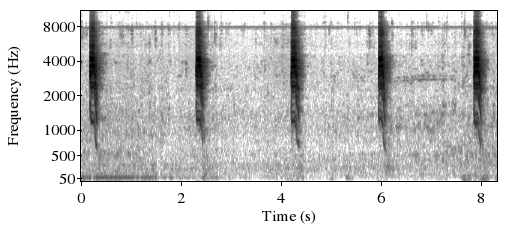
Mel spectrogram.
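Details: Long-tailed shrike, a lure recording played to prompt reluctant shrikes to sing: five loud, rasping, broadband squawks spaced about two seconds apart, each short and dropping at the end, in an otherwise quiet background.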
